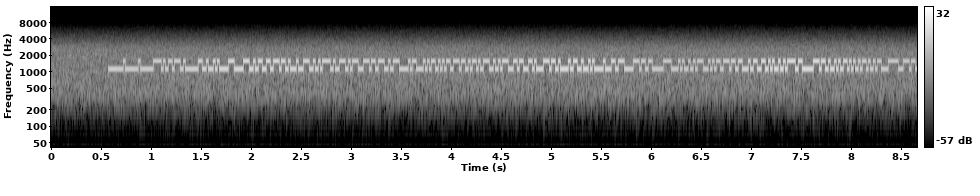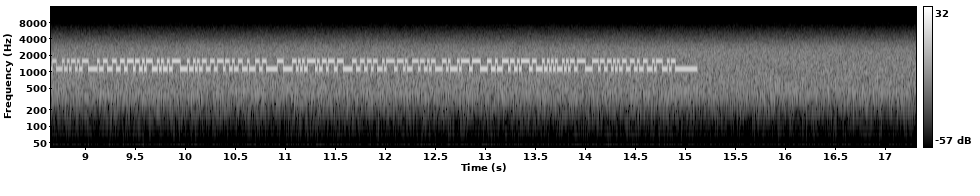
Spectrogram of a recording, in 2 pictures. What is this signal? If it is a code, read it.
RTTY (50 baud, 450 Hz shift), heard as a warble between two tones, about 1350 Hz centre, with radio static. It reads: PXMNI QNEAZ NMBSS DNZLG KPXUM VOFZS CIFEV JRDBT CDMWI ZFOJI WUVMR MILEH BGEOP ECYSO RIWZB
